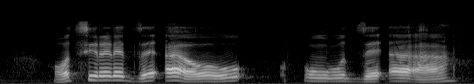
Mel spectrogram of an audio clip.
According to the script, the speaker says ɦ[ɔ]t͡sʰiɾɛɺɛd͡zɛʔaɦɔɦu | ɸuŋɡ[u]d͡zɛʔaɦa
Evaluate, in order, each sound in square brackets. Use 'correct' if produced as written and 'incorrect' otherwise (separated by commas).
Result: correct, correct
